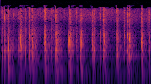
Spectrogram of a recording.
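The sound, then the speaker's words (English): Galloping hooves of runaway horses, a rapid, uneven stream of many thudding beats at a steady, fairly loud level. “Look, the horses are running wild.”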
